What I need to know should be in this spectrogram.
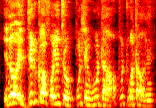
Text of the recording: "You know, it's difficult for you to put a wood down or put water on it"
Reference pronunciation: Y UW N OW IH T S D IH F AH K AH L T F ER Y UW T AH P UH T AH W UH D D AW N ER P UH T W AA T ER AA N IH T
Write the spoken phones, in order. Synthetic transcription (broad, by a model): Y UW N OW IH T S D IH F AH K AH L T F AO Y UW T AH P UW T AH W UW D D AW AO P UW T W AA T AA AA N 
